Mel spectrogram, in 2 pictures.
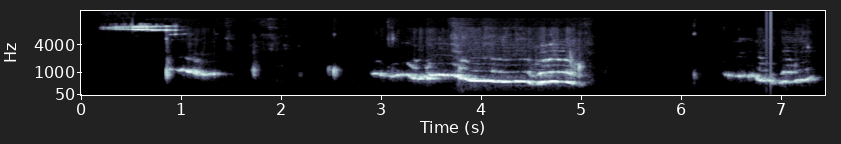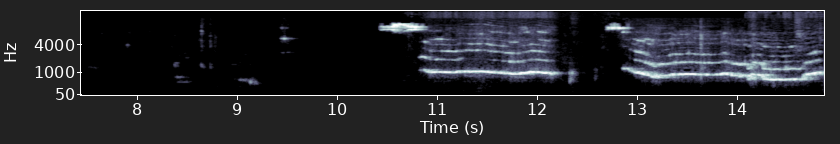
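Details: Cavalier King Charles Spaniel puppies being socialized with several grown dogs in their pen on 12/13/22. Repeated wavering whimpers build into longer, howl-like wails with rich overtones, broken by short pauses and a few high squeaks.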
